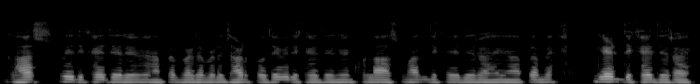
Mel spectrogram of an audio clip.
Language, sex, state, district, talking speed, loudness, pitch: Hindi, male, Bihar, East Champaran, 265 wpm, -37 LUFS, 110 Hz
